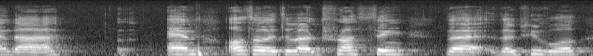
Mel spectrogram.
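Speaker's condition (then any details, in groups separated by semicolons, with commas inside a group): Cerebral palsy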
